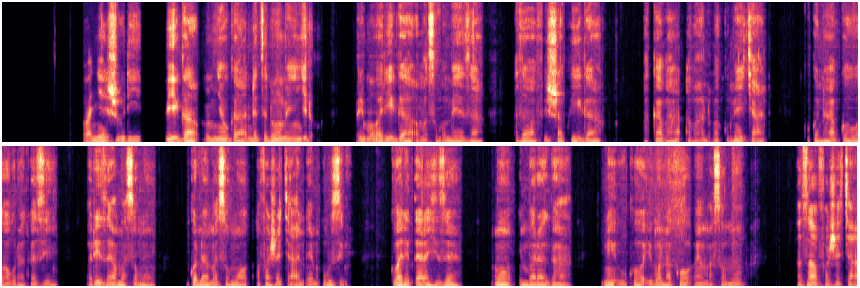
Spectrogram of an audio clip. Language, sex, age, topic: Kinyarwanda, male, 18-24, education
